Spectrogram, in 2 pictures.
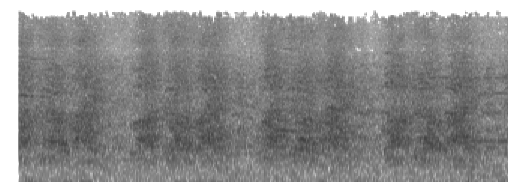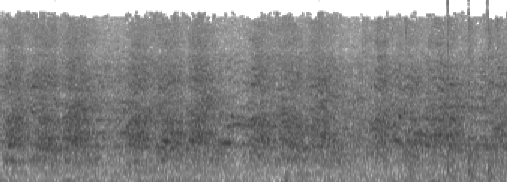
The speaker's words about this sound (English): And sometimes you get crowds at bars, not a very huge crowd, but it's a pretty packed bar. You'll see videos of the entire bar that starts chanting.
